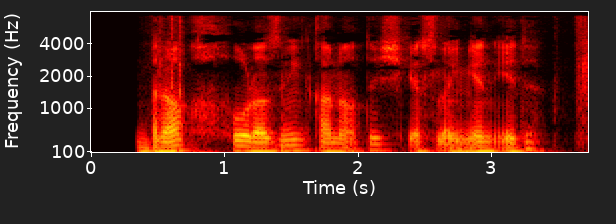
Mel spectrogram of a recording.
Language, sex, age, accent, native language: Uzbek, male, 18-24, Farg'ona, Uzbek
